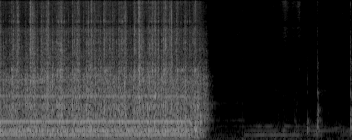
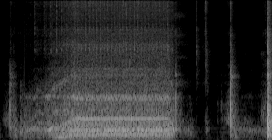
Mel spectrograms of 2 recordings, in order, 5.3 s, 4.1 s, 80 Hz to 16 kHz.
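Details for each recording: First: Janome 2030QDC computerized sewing machine after lubrication. Smooth, even whirr with a steady rhythm for three seconds, then it stops; it runs cleanly with no grinding or clatter. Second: Used Janome 2030QDC computerized sewing machine running before any lubrication or service. A steady, slightly harsh whirring clatter about three to four stitches a second; dry running noise, needs oiling (suspected).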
